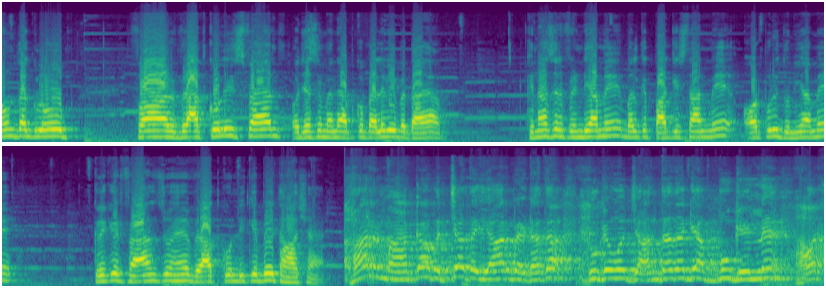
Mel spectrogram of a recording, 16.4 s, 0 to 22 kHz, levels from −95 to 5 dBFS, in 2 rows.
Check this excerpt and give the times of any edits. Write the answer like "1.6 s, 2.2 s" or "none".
11.6 s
